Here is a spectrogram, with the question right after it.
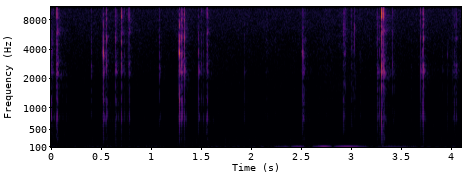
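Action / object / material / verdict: tap / clear plastic blister pack on a cardboard card / plastic / none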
